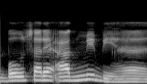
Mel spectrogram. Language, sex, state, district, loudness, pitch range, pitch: Hindi, male, Jharkhand, Garhwa, -16 LUFS, 130-195 Hz, 180 Hz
